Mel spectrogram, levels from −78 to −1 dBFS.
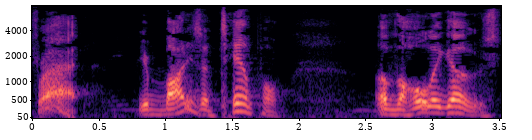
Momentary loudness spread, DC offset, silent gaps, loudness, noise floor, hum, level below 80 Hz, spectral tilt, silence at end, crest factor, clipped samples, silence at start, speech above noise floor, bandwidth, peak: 12 LU; under 0.1%; none; -23 LUFS; -55 dBFS; none; -58 dBFS; -5 dB/octave; 0.05 s; 20 dB; under 0.1%; 0 s; 33 dB; 8 kHz; -4 dBFS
